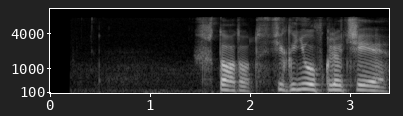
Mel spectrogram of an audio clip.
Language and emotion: Russian, angry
